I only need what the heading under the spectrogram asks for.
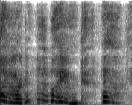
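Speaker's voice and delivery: frantic, very high-pitched panicked cry. Retelling a woman's panic attack, imitating someone panicking. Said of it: "She's panicking".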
